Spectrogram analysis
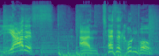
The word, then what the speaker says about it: Giannis Antetokounmpo: But when we return, we'll be talking about Giannis Antetokounmpo.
